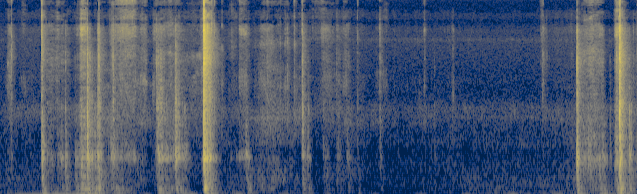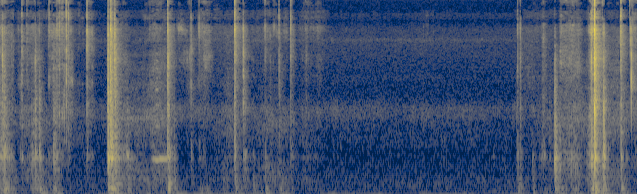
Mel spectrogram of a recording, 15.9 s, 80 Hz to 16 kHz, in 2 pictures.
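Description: Cardstock pieces are cut to 3.5 inches for card making, heard as close bursts of quick, dry clicking and scraping, with long silent gaps between the cuts.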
